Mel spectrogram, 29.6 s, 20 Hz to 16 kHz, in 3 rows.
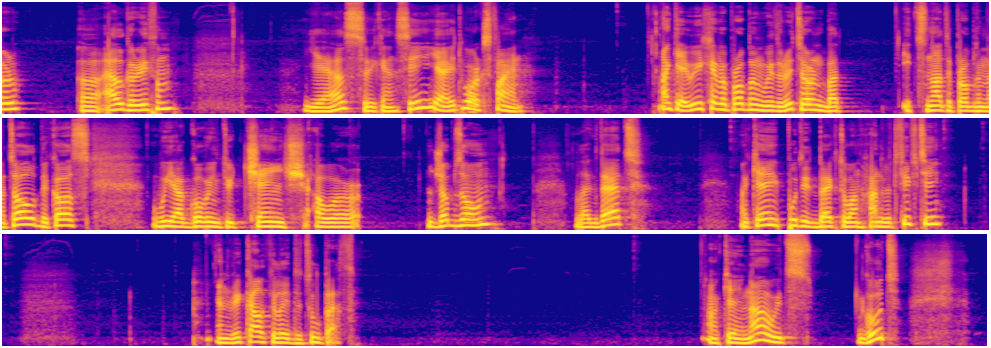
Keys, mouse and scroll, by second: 6.1 click, 10.2 click, 12.5 click, 12.9 click, 13.9 right click, 17.1 click, 19.3 click, 19.7 click, 28.5 right click.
